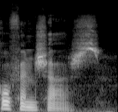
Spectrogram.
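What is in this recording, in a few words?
"Kofenshars", pronunciations; Fourth Way; Beelzebub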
